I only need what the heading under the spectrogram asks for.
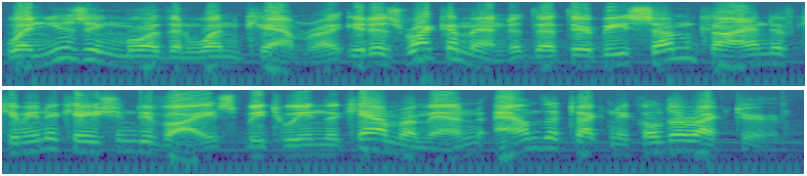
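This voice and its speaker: Bright-voiced man narrating an instructional tape. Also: mid-range voice, very animated, brisk, few pauses, poor audio. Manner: formal, precise, instructional. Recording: 1970s instructional videotape narration.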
